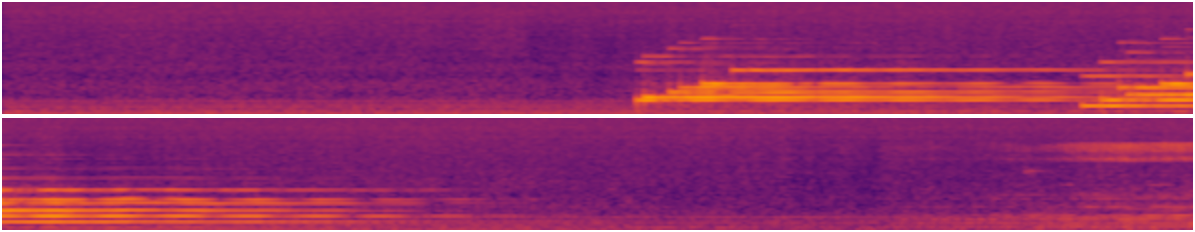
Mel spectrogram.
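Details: Two ringing mallet-instrument notes, like a marimba or vibraphone, sound in turn and fade over quiet background hiss, with no animal calls.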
